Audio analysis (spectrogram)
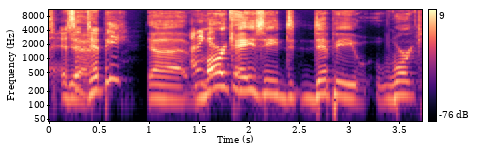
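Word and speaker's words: Dippé: DePay. DePay. The pa- I mean, for the way it's spelled, that was a great pronunciation for AZ Brad. Dippy. It's got to be It's A.Z. Dippy.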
